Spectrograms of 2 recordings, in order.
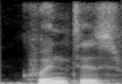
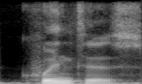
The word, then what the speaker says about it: Quintus: Roman, 2 syllables, the emphasis on the first, the vowels slightly flattened by an accent from 2,000 years after his death.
